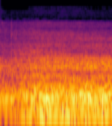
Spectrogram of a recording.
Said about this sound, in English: But I'm downtown and there's buildings in the way and lots of traffic, as you've heard.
